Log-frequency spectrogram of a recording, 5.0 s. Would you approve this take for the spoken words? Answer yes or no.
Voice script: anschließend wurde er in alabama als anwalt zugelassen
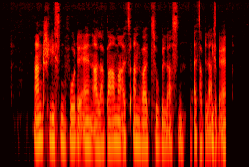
no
